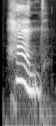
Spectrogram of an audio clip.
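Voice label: "hand", English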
